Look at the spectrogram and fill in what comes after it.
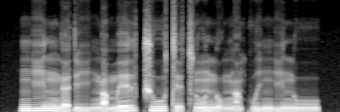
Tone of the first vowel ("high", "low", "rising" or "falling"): high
